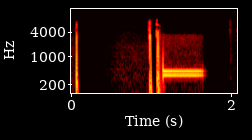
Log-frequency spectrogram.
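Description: A telephone busy tone after a radio caller's line drops: a few sharp clicks, then one steady, mid-pitched beep about half a second long.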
